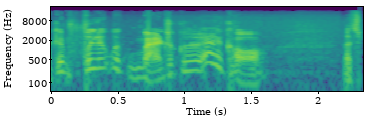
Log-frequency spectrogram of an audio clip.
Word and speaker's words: ichor: Why, since the troop trapper chalice, I can fill it with magical ichor. That's pronounced ichor.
